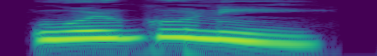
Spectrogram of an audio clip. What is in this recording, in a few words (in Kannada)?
"ಒಳಗಾಣ್", Kannada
